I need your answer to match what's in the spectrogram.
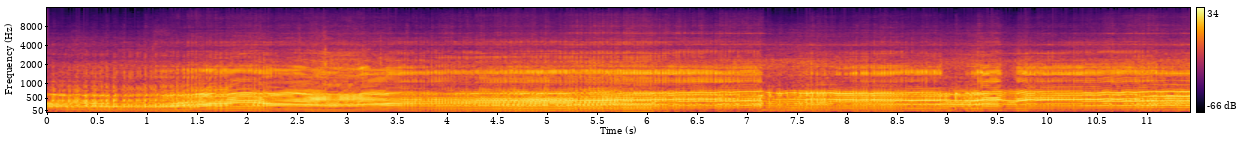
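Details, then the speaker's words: Tuned 80/85cc Rieju RR two-stroke moped on its first test ride, brand-new cylinder breaking in, carburettor not yet set up with the biggest jet, 4% oil mix: raspy revving with a blubbery edge; rider feels it's running rich. "it feels like it's running rich and awesome using 4% oil mixture just to make sure it's getting enough oil before they break in"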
